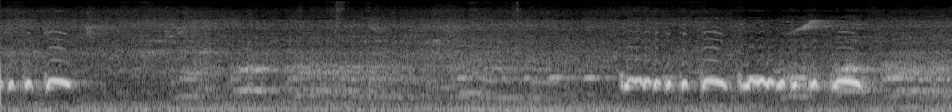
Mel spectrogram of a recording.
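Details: Wild-caught zebra dove from Tuban, East Java, a frequent singer with a long melodious voice; a brief coo fragment, then a pause and two quick stammering cooing phrases in succession, with steady low background hum.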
